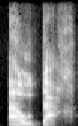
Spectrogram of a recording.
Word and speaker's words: altar: La palabra en español es altar, pero en portugués la L se convierte en una U corta o una W, dependiendo de cómo lo querramos pronunciar. Y con R uvular al final.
